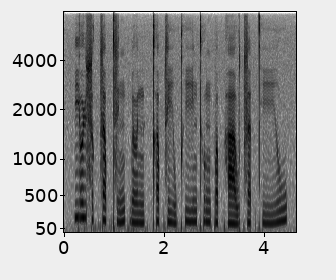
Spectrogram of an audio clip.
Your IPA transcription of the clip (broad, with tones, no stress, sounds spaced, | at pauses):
j ɵ˥ ɥ s ʊ˧ k̚ s ɐ˧ p̚ t͡s ɪ˨˥ ŋ ɪ˧ k̚ l ɵ˨ n | kʰ ɐ˨ p̚ s iː˨˩ w kʰ iː˨ n t̪ʰ ʊ˨ ŋ p ɐ˨ p̚ h aː˨˩ w t͡s ɐ˨ t̚ t̪ʰ iː˨˥ w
